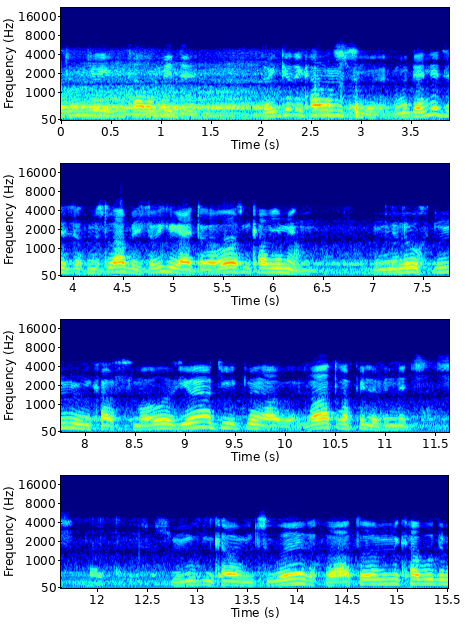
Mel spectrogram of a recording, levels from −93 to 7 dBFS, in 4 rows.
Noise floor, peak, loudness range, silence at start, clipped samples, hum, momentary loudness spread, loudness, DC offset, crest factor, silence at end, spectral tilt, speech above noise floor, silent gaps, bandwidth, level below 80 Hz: -53 dBFS; -14 dBFS; 6 LU; 0 s; under 0.1%; none; 18 LU; -32 LUFS; under 0.1%; 18 dB; 0 s; -9 dB/octave; 21 dB; none; 5.6 kHz; -66 dBFS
